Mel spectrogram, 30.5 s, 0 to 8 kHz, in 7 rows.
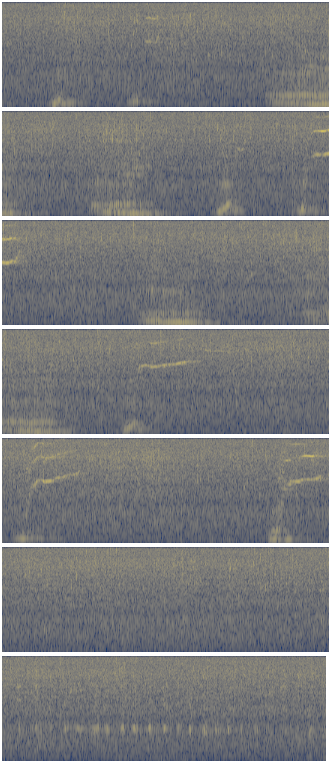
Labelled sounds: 4.0	4.3	humpback whale, 1.1 to 1.2 kHz
8.4	9.1	humpback whale, 2.0 to 6.8 kHz
14.9	16.1	humpback whale, 2.4 to 5.6 kHz
17.8	18.6	humpback whale, 1.8 to 5.4 kHz
21.2	21.8	humpback whale, 2.0 to 4.8 kHz

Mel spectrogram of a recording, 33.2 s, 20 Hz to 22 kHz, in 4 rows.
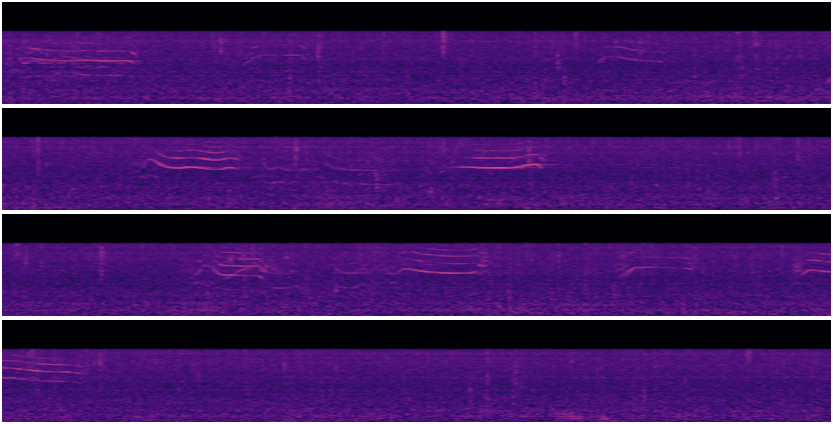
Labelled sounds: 2.5	2.8	killer whale, northern resident, A clan, AA subclan, 2.6 to 3.1 kHz
6.0	6.7	killer whale, northern resident, A clan, AA subclan, A05 pod, call N04, 2.2 to 4.4 kHz
9.8	10.7	killer whale, northern resident, A clan, AA subclan, 2.1 to 4.8 kHz
11.7	13.8	killer whale, northern resident, A clan, AA subclan, 2.0 to 6.0 kHz
18.7	19.3	killer whale, northern resident, A clan, AA subclan, 1.8 to 5.5 kHz
20.6	21.4	killer whale, northern resident, A clan, AA subclan, A05 pod, call N04, 2.3 to 6.4 kHz
22.9	23.6	killer whale, northern resident, A clan, AA subclan, 2.4 to 4.7 kHz
24.6	25.8	killer whale, northern resident, A clan, AA subclan, 2.1 to 6.3 kHz

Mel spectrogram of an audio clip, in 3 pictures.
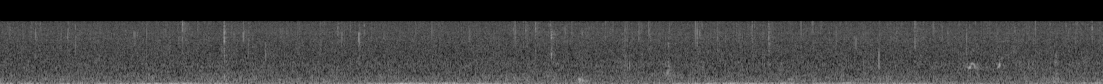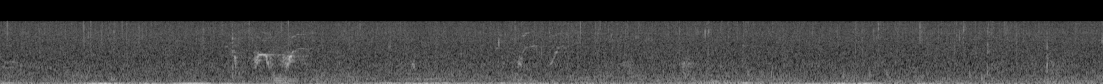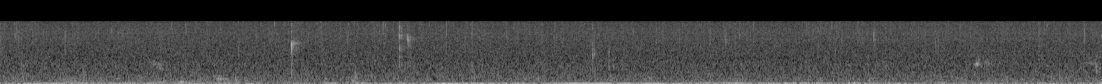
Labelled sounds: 13.5	13.8	humpback whale, 0.88 to 1.7 kHz

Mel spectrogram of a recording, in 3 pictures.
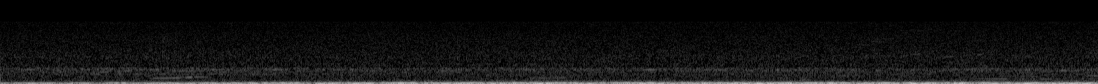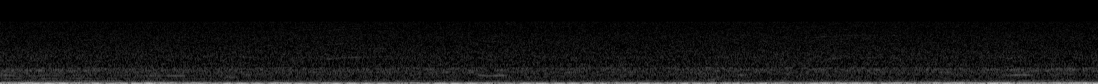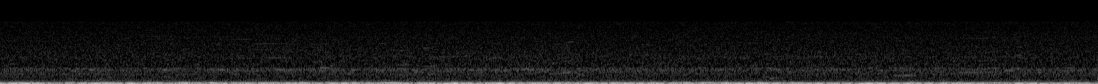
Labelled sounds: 24.5	24.9	humpback whale, 2.5 to 2.6 kHz

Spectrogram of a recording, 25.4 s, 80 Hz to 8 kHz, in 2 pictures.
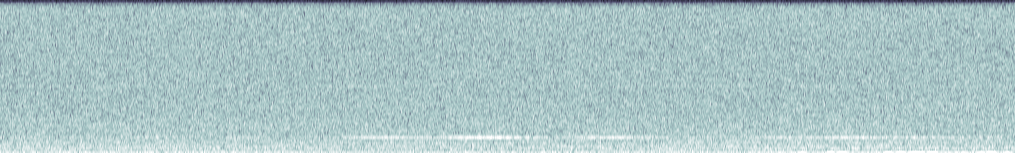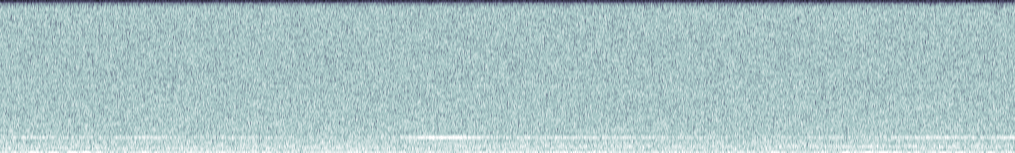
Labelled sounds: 4.4	4.7	vessel noise, 0.90 to 0.96 kHz
17.9	18.4	vessel noise, 0.83 to 0.99 kHz

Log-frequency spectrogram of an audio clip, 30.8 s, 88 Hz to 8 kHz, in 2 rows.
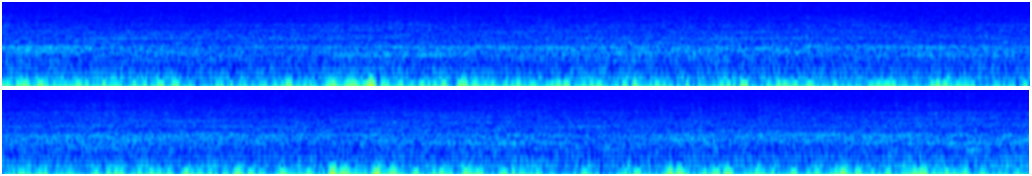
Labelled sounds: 0.8	1.1	vessel noise, 2.8 to 3.0 kHz

